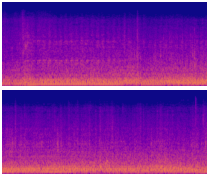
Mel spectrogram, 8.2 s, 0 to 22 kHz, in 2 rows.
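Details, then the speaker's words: OBS Chevy 1500 pickup on test drive after transmission replacement (old one blew up pulling car hauler), fluid low: steady low engine drone dropping smoothly in pitch as gear changes, no slip, flare or clunk; shifts normally. "oh it's just like butter you're just gonna have to believe me guys and listen to it"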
